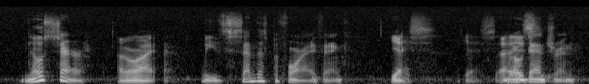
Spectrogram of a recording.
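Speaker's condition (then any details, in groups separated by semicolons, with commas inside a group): No condition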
